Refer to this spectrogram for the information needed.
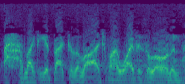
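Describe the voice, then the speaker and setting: An actor playing a worried, sour lodge owner in a 1970s radio drama, gloomy and grumbling. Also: male voice, low-pitched, fairly quick, lightly acted. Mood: anxious. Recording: dull, noisy 1970s radio recording.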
